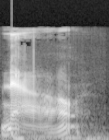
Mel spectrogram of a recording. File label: now cartoon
